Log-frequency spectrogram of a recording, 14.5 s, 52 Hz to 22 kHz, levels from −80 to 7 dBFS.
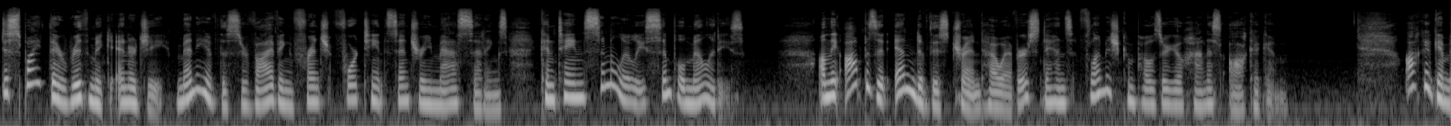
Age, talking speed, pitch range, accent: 50-69, 130 wpm, 145-205 Hz, American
